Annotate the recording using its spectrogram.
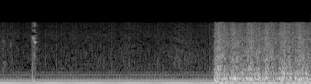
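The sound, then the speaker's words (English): A Frigidaire Jet Action washing machine runs with a steady low motor hum and a brief click, then abruptly bursts into a loud, rough churning rush of water for the last second. “That sound will take you out of the old-fashioned washer age with Ringers and automatics and into the new Jet Action Washer age.”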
